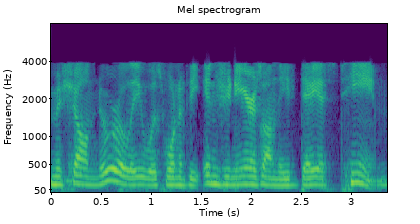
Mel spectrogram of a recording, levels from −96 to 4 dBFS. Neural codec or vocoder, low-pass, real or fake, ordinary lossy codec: none; 7.2 kHz; real; AAC, 16 kbps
